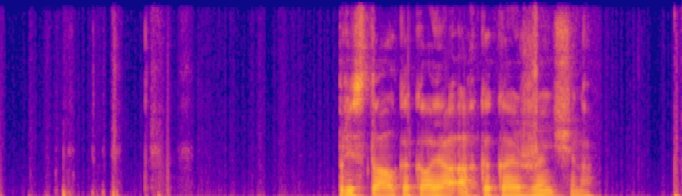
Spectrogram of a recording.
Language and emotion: Russian, neutral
